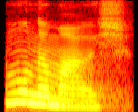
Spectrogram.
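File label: "мунӧмаӧсь", Komi, female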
